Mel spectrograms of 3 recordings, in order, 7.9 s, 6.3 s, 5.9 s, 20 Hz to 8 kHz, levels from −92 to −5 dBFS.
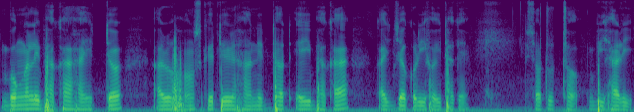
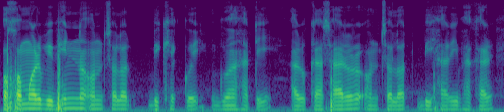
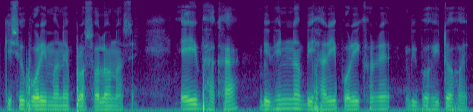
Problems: none marked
